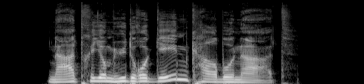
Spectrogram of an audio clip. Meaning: sodium bicarbonate, NaHCO₃
- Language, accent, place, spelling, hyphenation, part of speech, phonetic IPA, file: German, Germany, Berlin, Natriumhydrogencarbonat, Na‧tri‧um‧hy‧d‧ro‧gen‧car‧bo‧nat, noun, [naːtʁiʊmhydʁoˈɡeːnkaʁbonaːt], De-Natriumhydrogencarbonat.ogg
